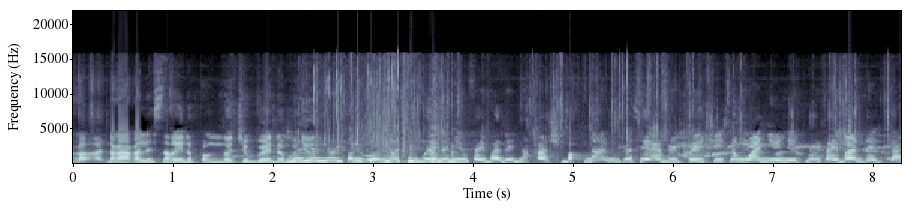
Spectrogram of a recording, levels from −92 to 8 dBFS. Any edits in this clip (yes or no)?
no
